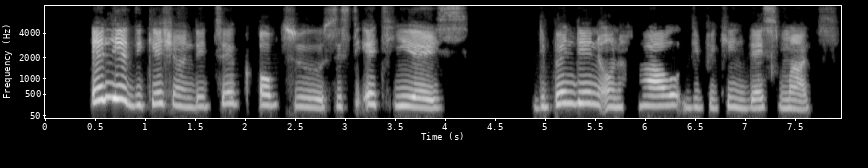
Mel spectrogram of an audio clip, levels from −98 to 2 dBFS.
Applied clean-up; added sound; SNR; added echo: none; none; none; none.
